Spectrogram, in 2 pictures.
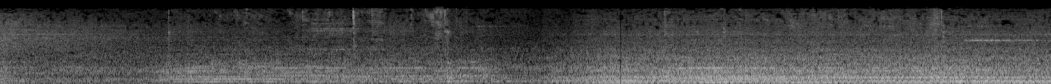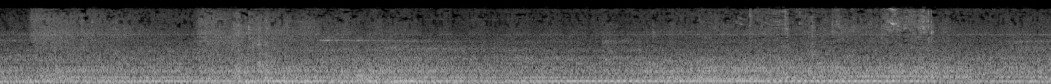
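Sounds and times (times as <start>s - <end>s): hiss: 0.0s - 4.5s, 8.7s - 15.5s
machine humming and rumbling: 0.0s - 21.0s.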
